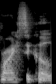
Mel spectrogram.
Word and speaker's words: Ricycle: So yes, it's Ricacle, like bicycle.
